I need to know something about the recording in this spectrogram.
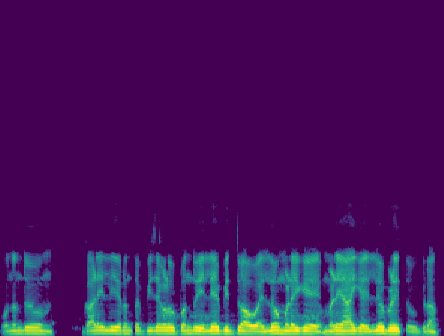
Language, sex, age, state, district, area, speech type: Kannada, male, 18-30, Karnataka, Koppal, rural, spontaneous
